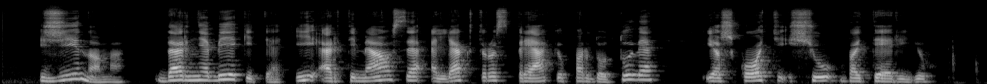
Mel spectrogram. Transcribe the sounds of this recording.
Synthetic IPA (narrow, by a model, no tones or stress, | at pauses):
ʒʲɪːno̰ːmɐ | d̪ɐɾnʲɛbʲeːkʲɪt̪ʲɛ̰iːʔɐɾʲt̪ʲɪmʲæˑʊsʲɛʔɛlʲɛkt̪ɾʊspʲɾʲæːkʲuːpɐɾd̪uːt̪ʊʋʲæ | iɛʃkoːt̪ʲɪʃʲuːbɐt̪ʲɛɾʲɪjuː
